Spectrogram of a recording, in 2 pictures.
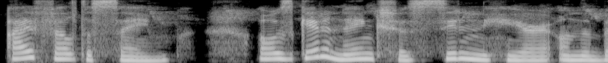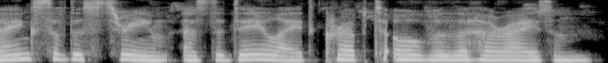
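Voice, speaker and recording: A woman reading a visual novel aloud as an expressive narrator of a playthrough. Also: mid-range voice, a little slow, no room sound.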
